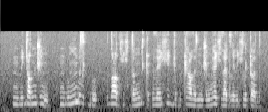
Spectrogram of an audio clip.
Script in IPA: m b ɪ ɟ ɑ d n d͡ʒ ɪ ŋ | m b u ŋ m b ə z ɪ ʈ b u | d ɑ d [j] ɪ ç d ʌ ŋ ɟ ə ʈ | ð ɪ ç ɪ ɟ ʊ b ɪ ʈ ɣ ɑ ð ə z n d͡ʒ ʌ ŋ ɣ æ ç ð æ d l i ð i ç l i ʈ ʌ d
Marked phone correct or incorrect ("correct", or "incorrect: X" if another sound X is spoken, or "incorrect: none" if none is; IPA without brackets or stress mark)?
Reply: incorrect: ç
